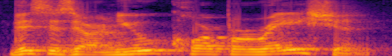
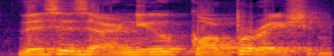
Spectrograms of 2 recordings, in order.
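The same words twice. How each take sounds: First: Sentence landing on a long RA in CORPORATION; third-syllable stress. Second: Sentence with CORPORATION short and evened out; mis-stressed corporation. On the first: Coach modelling it in a sentence, stressed third syllable. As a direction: lean into RA of CORPORATION. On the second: Coach mimicking the mistake in a sentence, mis-stressed. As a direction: give RA in CORPORATION no length. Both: Shown as a demonstration. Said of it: "See the difference?".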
